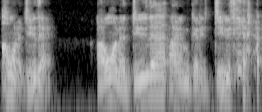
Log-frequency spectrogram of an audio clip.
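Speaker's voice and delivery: eager, inspired, insistent tone.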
